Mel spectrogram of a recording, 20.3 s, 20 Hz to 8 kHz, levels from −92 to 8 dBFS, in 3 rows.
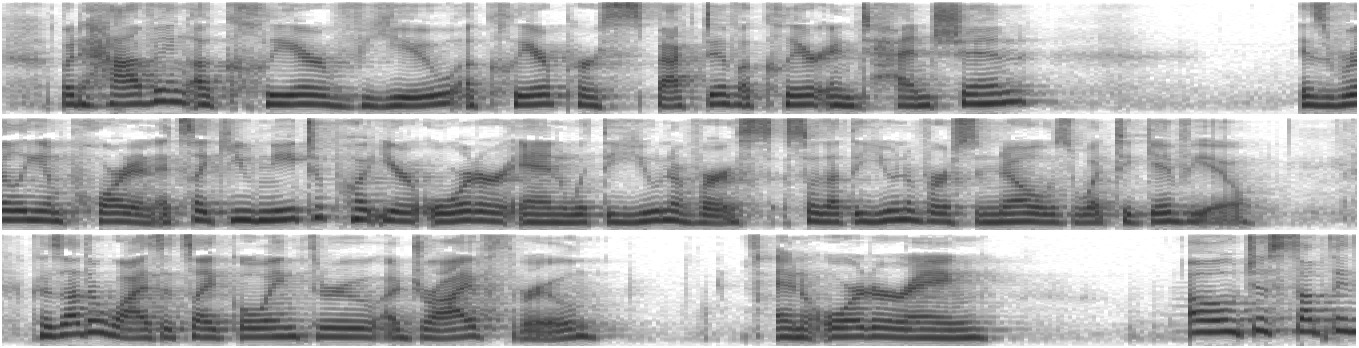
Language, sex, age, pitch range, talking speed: English, female, 30-49, 170-215 Hz, 145 wpm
